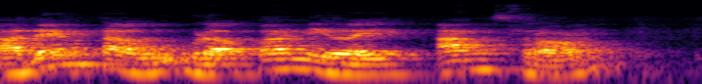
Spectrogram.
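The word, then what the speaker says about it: ångström: Nah, ada yang tahu berapa nilai angstrom? 1 angstrom dibacanya angstrom, yaitu 10 pangkat min 10 dalam satuan meter.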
